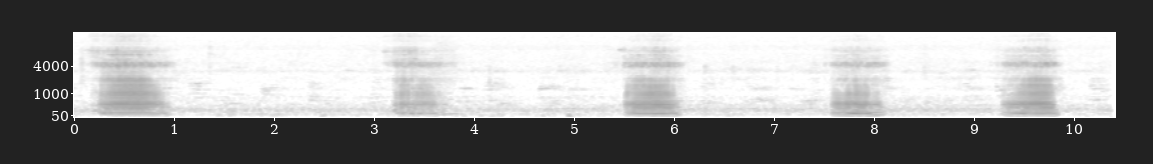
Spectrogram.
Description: This is my sister’s dog, Xtra, snoring loudly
